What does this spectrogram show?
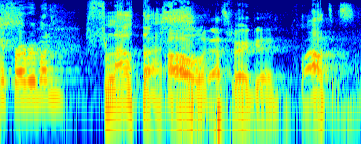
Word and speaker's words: flautas: It's Flautas. Can you say it for everybody? Flautas.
